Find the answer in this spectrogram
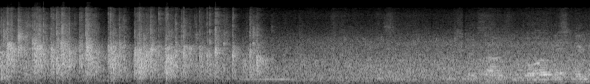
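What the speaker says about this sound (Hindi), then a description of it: "इनके लिए भी बहुत सारी तालियां" An audience at a youth center program in Lahore claps loudly for about two and a half seconds, a burst of many hands that then fades into quieter room murmur with faint voices.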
